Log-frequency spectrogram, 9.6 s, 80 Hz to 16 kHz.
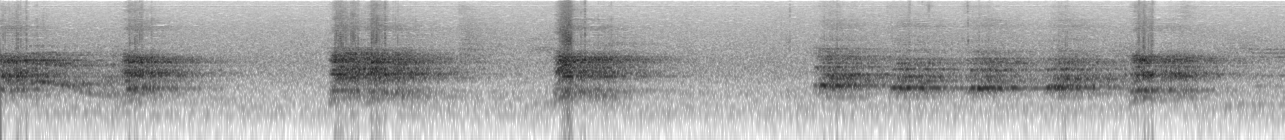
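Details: Recorded 10/10/14 at The Barking Lot: one dog's barks ring out singly at first, then quicken into a rapid run of five or six barks near the end, all with heavy echo.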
